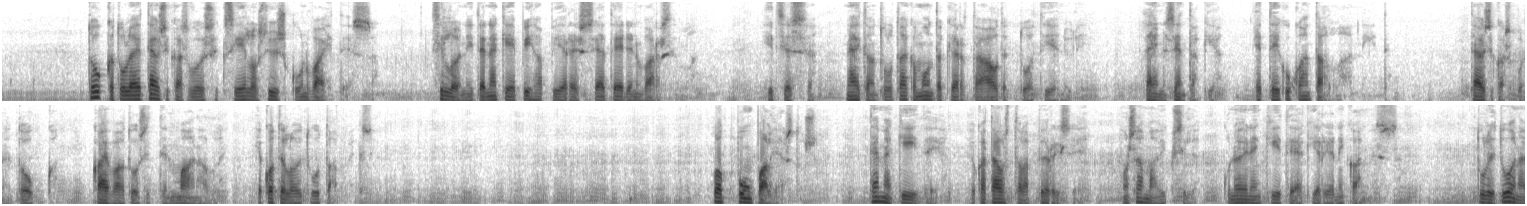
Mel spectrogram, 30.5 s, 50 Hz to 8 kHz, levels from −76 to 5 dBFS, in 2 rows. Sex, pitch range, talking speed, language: male, 90-110 Hz, 105 wpm, Finnish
